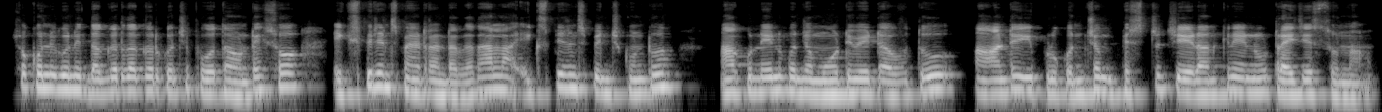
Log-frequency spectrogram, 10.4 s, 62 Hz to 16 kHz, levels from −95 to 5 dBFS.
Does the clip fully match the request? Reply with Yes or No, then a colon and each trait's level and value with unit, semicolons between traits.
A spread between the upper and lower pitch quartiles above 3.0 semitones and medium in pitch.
No: average, 2.7 semitones; medium, 155 Hz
